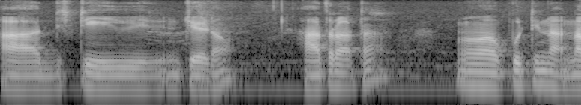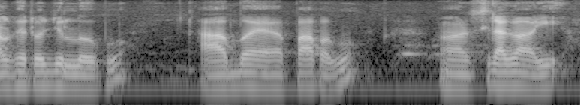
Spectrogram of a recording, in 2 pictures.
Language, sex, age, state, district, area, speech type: Telugu, male, 45-60, Andhra Pradesh, Nellore, urban, spontaneous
